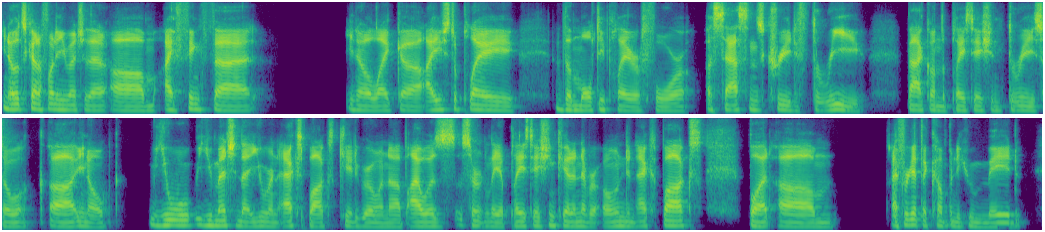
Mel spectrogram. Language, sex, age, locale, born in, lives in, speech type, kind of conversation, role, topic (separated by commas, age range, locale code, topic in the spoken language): English, male, 20-24, en-US, United States, United States, conversation, unstructured, none, Which video games do you two love playing together after dinner, and how do they bring you closer?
